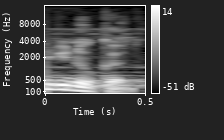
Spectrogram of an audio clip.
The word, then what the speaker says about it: Lunokhod: signifie vadrouilleurs lunaire les par commodité on va utiliser la prononciation française et l'appeler lunokhod pour le concevoir que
